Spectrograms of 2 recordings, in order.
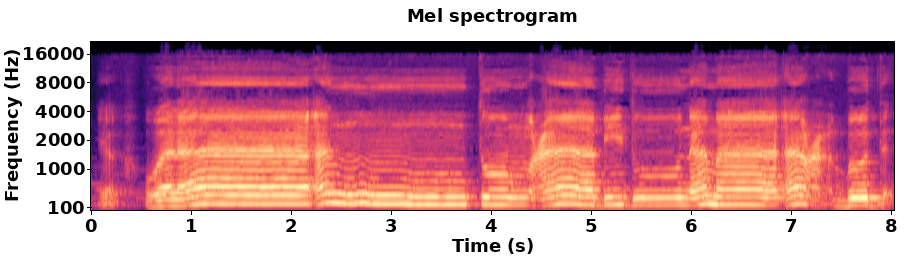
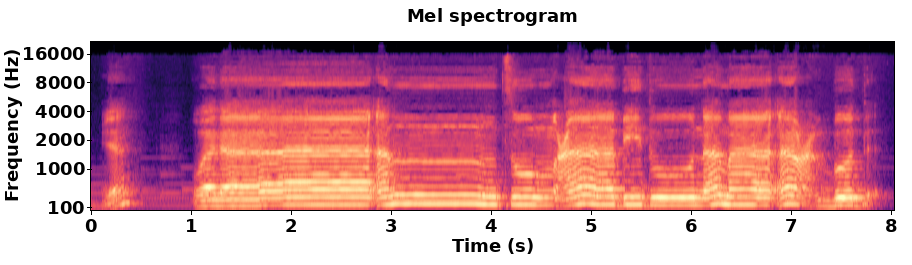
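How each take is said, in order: Both takes have the same delivery.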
